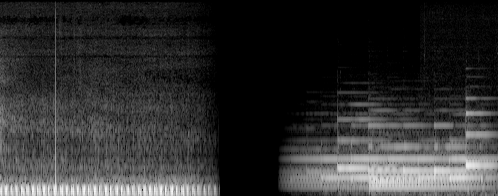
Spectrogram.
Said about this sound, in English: at the moment I'm bringing bikes up on the skidoo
